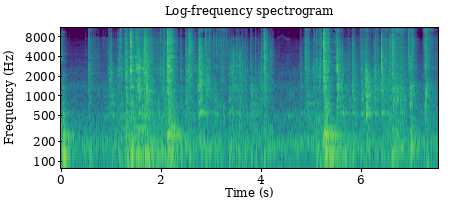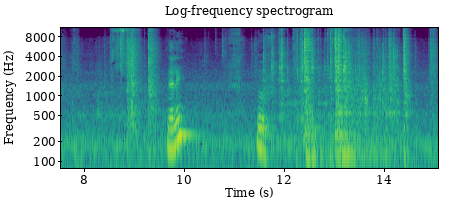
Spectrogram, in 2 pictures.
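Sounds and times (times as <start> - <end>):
faint machine hum: 0.0 - 15.0
coins clinking and clattering: 0.6 - 4.2, 4.8 - 7.6, 8.4 - 9.5, 11.7 - 15.0.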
